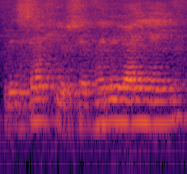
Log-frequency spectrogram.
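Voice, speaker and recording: Man, student, questioning, mellow, slightly high, distant, echoey. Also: little pitch movement, normal speed. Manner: questioning, reads words aloud. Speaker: student in class. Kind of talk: classroom discussion. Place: classroom. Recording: echoey room, recorded from afar.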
